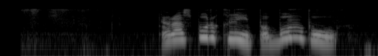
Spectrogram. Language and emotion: Russian, neutral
